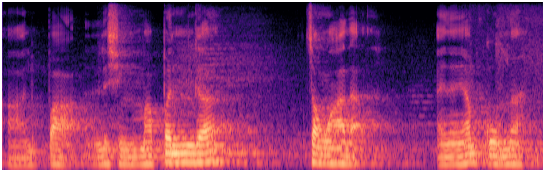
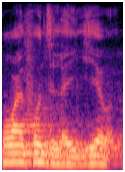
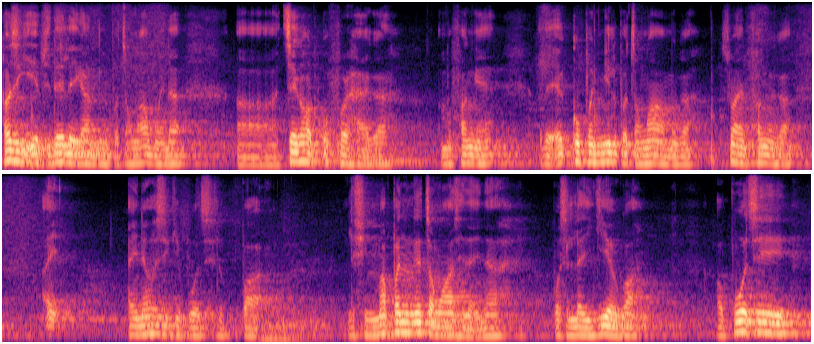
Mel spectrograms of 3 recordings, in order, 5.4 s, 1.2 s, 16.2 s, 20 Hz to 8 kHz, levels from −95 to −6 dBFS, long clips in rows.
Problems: background sounds at intervals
